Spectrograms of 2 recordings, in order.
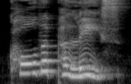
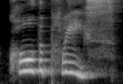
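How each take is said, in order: First: Police is said with two full syllables. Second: Police is squeezed into a single syllable. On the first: "two syllables" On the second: "one syllable"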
